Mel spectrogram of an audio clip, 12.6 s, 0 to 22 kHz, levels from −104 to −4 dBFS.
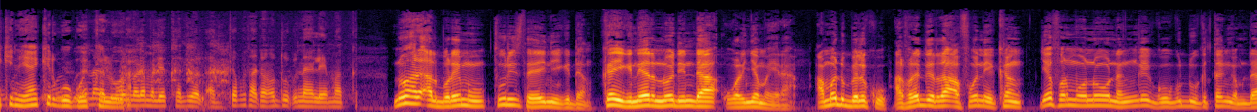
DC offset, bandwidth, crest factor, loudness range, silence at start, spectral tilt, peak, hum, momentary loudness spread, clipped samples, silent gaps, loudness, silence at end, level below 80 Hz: under 0.1%; 14 kHz; 20 dB; 9 LU; 0 s; -6.5 dB/octave; -2 dBFS; none; 14 LU; under 0.1%; none; -21 LUFS; 0 s; -60 dBFS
